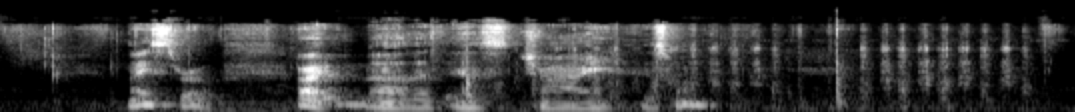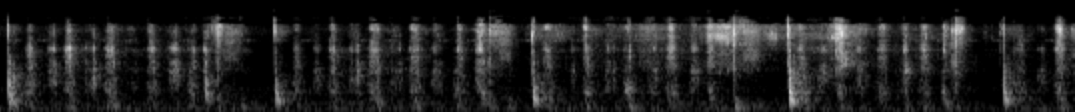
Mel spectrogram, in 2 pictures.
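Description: A coin scratches quickly across a paper card.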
